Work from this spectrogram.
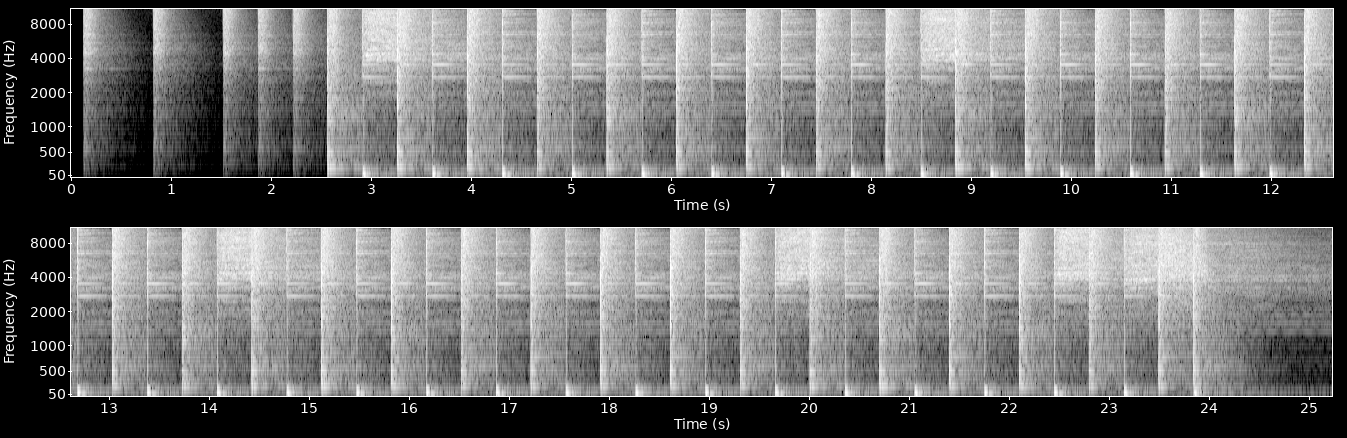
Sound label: Drums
